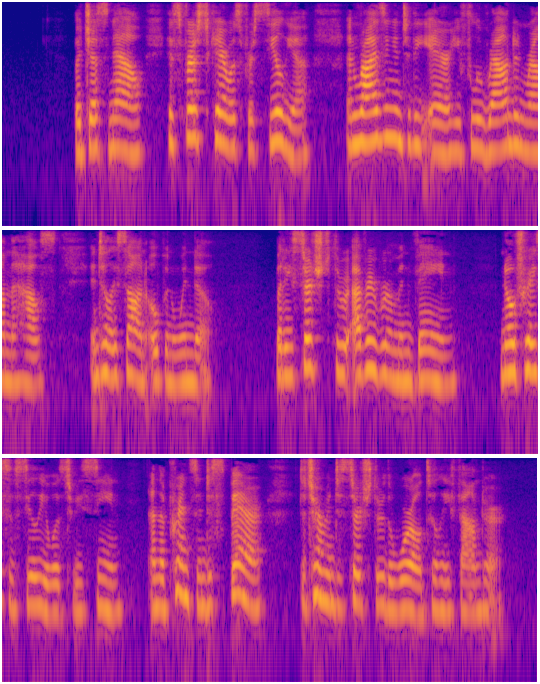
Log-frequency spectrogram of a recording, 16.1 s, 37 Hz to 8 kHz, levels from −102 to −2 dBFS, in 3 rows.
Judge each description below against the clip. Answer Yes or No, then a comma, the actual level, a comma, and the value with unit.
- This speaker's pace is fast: Yes, fast, 215 wpm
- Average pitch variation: Yes, average, 3.6 semitones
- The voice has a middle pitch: No, high, 230 Hz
